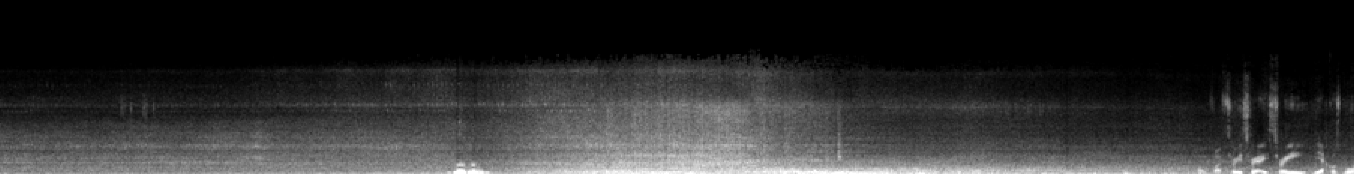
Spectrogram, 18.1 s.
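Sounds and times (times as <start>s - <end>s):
train engine and wheel noise: 0.0s - 18.0s
train horn blast: 6.0s - 6.7s.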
